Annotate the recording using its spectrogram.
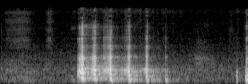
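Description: A man laughs into a microphone.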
